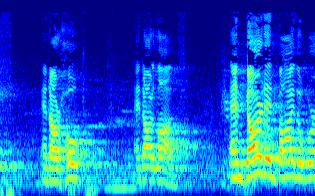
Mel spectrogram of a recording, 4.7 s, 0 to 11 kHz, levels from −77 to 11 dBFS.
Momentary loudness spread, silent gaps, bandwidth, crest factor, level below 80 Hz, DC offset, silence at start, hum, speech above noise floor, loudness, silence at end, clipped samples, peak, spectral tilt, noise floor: 24 LU; none; 9.6 kHz; 20 dB; -50 dBFS; under 0.1%; 0 s; none; 23 dB; -18 LUFS; 0 s; under 0.1%; 0 dBFS; -4.5 dB/octave; -41 dBFS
